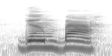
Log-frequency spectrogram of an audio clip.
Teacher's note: a sílaba mais forte sílaba tônica é a última sílaba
